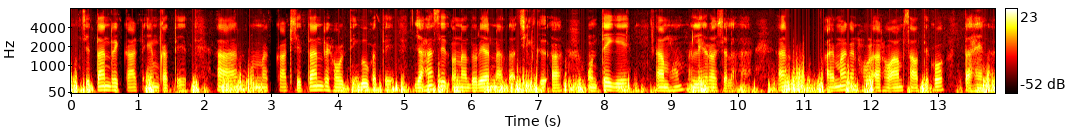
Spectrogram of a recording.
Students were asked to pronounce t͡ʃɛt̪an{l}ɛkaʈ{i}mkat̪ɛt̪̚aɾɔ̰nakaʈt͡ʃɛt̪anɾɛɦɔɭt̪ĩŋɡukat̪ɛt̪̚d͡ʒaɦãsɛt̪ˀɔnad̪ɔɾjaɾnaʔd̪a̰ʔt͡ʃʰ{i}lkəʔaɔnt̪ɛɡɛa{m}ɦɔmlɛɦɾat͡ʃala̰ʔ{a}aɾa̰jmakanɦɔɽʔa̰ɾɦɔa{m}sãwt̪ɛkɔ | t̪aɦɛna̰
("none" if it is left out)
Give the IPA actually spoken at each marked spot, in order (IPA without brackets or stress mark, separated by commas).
ɾ, ɛ, i, m, a, m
